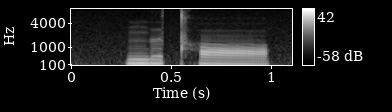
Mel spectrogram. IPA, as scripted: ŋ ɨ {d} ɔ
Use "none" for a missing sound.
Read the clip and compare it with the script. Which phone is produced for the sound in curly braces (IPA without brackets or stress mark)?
tʰ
